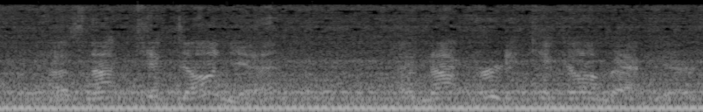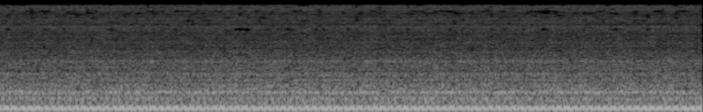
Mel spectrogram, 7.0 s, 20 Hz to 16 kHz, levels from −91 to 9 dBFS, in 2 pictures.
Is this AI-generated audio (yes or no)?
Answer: no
